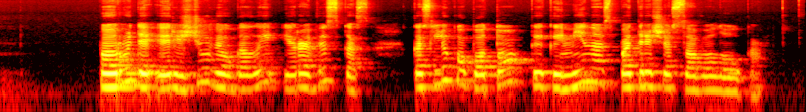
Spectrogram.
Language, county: Lithuanian, Šiauliai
